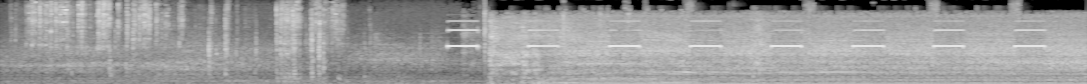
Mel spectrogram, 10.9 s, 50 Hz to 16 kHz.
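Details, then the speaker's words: 2010 BMW X3 starting after repairs for a prior rough start and check engine light: brief crank, catches cleanly and settles into a steady, even idle with a dash chime; seems fixed so far. Normal start and idle. "if it has a rough fight on the start i know it's not fixed but so far i think it's good"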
